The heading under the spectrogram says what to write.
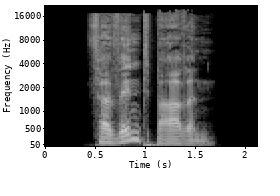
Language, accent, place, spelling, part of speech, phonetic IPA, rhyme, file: German, Germany, Berlin, verwendbaren, adjective, [fɛɐ̯ˈvɛntbaːʁən], -ɛntbaːʁən, De-verwendbaren.ogg
- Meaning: inflection of verwendbar: 1. strong genitive masculine/neuter singular 2. weak/mixed genitive/dative all-gender singular 3. strong/weak/mixed accusative masculine singular 4. strong dative plural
